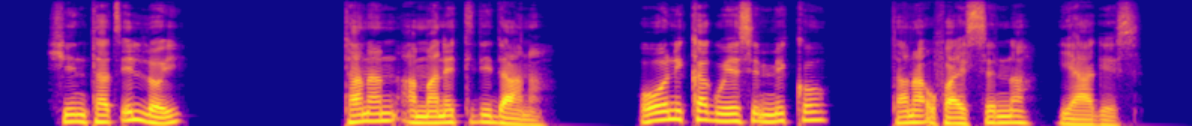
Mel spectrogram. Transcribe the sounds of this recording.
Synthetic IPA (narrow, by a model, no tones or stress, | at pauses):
ʃɪnt̪ɐt͡sʼɪlːɔj | t̪ɐnɐnɐ̰mːɐnɛt̪ːɪd̪ɪd̪aːnɐ̰ | ʔo̞ːnɪkːɐɡʊjɛsɪmːɪkːɔ | t̪ɐnɐʔʊ̰fɐjsːɛnːɐjaːɡe̞̰ːs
